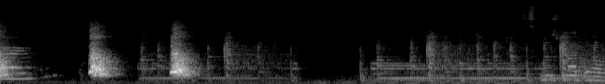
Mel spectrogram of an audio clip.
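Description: A pet dog barks twice, sharp and close, in a quiet room, followed by indistinct talk and a murmur of background voices or television.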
